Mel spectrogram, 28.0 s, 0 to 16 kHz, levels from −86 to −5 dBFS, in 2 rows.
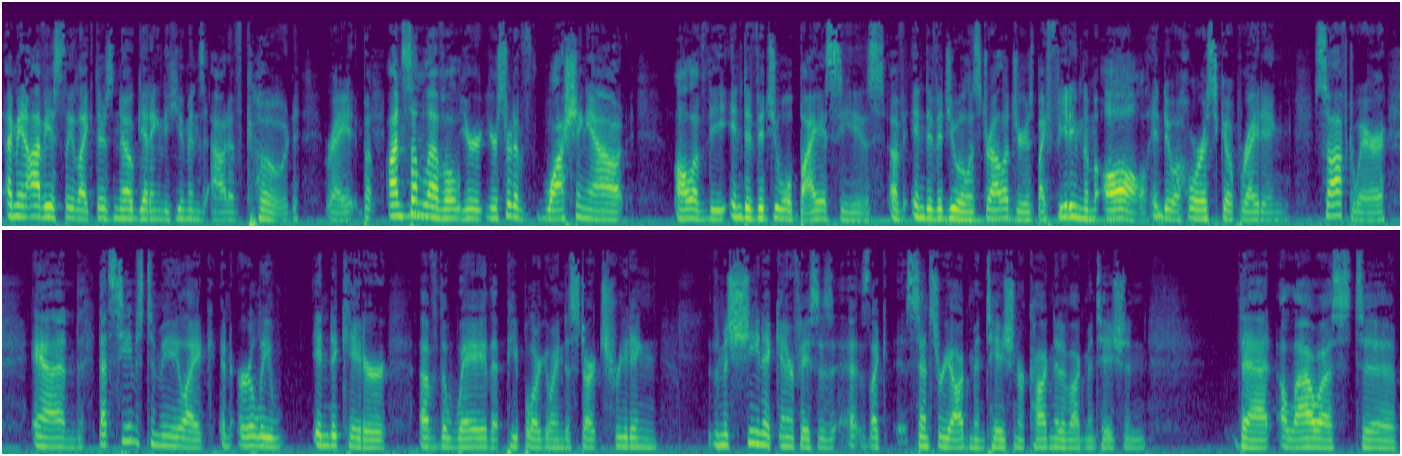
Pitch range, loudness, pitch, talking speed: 125-150 Hz, -24 LUFS, 135 Hz, 155 wpm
